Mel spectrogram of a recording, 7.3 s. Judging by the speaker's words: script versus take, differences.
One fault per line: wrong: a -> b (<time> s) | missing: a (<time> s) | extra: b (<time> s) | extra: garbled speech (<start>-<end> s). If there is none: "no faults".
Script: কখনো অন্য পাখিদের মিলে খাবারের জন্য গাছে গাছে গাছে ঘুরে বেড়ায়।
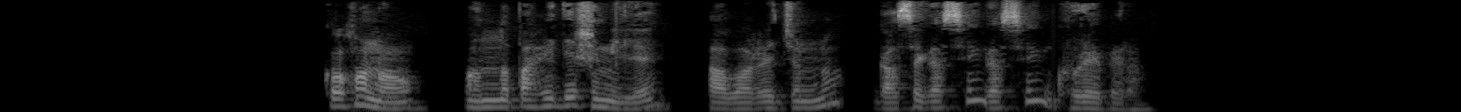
no faults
